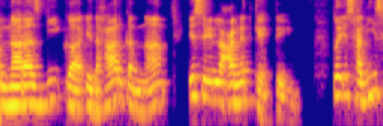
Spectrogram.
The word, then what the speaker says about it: لعنت: لعنت ہی کہتے ہیں، لوگ اس کا تلفظ غلط کرتے ہیں، الٹا سیدھا کہتے ہیں، نعلت کہتے ہیں، نعلت نہیں ہے، پہلے لام ہے، پھر عین ہے، پھر نون ہے، پھر تا ہے، لعنت۔ لعنت کے معنی کسی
